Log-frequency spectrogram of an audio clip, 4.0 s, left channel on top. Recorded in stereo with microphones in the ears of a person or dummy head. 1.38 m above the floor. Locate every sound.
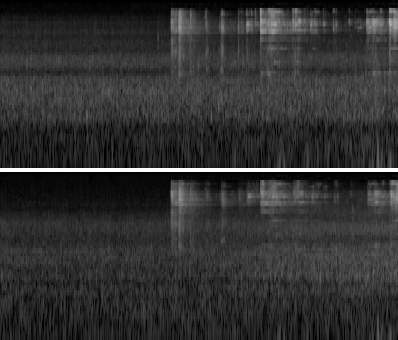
1.7 s keys jangling: centre (ahead or behind), 0.6 m; by 4.0 s 75° left (ahead or behind), 1.5 m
